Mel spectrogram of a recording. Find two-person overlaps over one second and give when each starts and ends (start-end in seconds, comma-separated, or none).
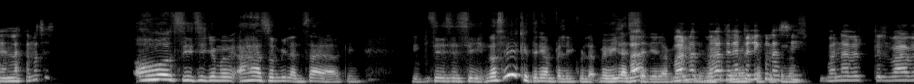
6.3-8.1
